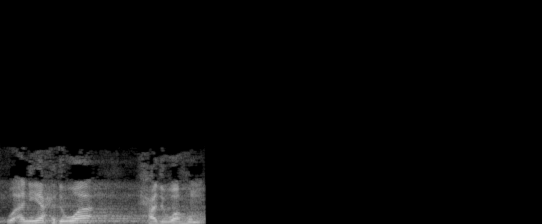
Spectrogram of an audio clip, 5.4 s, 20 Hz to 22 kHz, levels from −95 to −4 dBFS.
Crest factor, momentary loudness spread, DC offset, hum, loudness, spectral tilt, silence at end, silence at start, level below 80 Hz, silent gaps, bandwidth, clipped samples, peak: 20 dB; 13 LU; under 0.1%; none; -29 LUFS; -3 dB/octave; 3.4 s; 0 s; -82 dBFS; none; 7.6 kHz; under 0.1%; -12 dBFS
